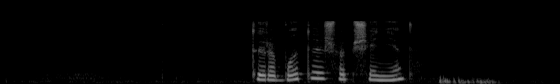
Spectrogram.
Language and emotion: Russian, neutral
